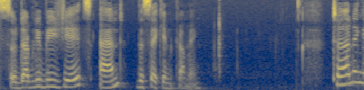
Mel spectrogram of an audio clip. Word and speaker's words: Yeats: And look at this man, he's pronouncing this name in the same rhyme pattern as that of Keats. So W.B. Yeats and the second coming.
